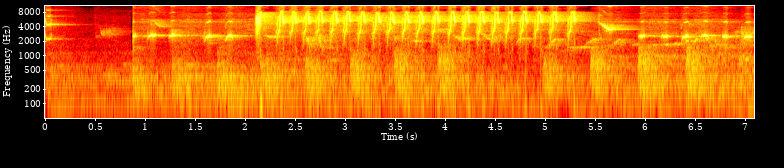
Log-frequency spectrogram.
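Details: Sunbird called kolibri ninja, master recording for training caged birds: a few thin whistles, then a long, even, rapid trill of about twenty high notes, ending in lower repeated whistles.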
